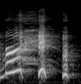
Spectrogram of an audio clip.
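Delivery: high loud laugh into the name; giddy laughing. Real, not acted. Streamer laughing as her friend raids.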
